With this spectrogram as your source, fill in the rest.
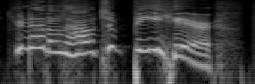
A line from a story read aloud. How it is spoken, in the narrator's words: the witch cried out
